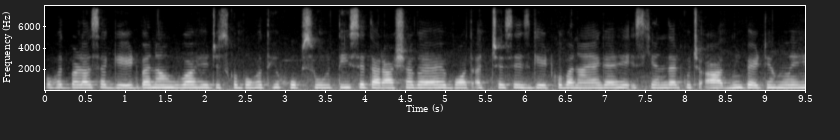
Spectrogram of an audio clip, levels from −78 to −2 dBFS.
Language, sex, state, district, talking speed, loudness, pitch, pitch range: Hindi, female, Chhattisgarh, Korba, 245 wpm, -15 LUFS, 270 Hz, 260-275 Hz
